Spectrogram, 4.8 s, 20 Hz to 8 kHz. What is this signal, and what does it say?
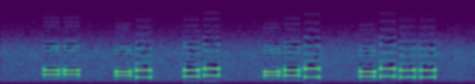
DTMF, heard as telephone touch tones, dialled by machine, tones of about 150 ms. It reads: 00 72 59 783 4622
